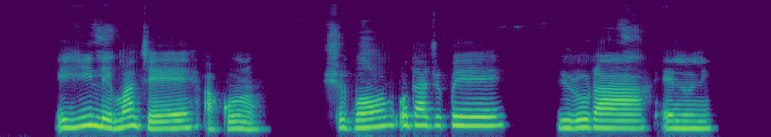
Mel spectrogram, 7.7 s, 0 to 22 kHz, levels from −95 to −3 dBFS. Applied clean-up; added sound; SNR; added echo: neural mask model Resemble Enhance denoiser.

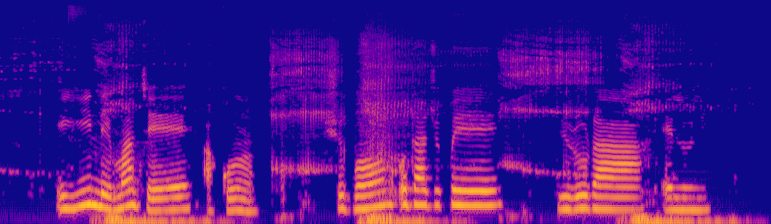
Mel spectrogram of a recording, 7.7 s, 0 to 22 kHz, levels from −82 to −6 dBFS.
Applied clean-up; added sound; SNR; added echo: classical method spectral subtraction.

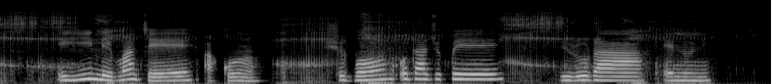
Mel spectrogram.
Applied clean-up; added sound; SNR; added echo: neural mask model RNNoise.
